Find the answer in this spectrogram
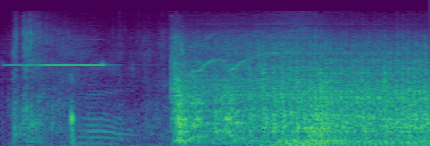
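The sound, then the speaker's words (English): A skid steer loader's engine starts up at a park where a disc golf course is being built. A sudden loud burst gives way to a steady, broad rumbling idle that continues to the end. “A skid steer has just fired up at North Boundary Park. It looks like a small tractor with a shovel on the front.”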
